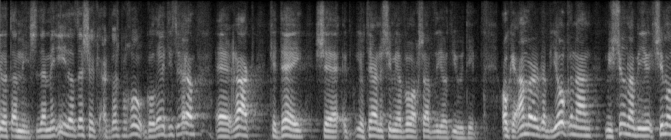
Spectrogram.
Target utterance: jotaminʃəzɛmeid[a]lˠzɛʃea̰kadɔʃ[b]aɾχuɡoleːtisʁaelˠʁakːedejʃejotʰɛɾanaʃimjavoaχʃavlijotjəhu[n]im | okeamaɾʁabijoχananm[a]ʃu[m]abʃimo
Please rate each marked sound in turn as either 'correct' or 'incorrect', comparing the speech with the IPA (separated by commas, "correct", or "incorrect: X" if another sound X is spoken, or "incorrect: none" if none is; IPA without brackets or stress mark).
correct, correct, incorrect: d, incorrect: i, correct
